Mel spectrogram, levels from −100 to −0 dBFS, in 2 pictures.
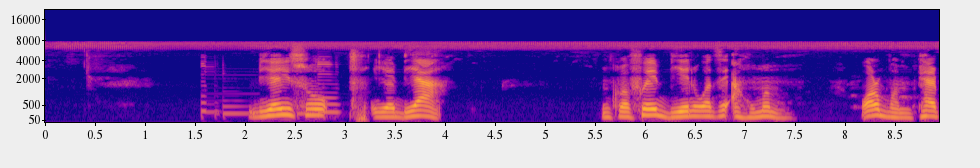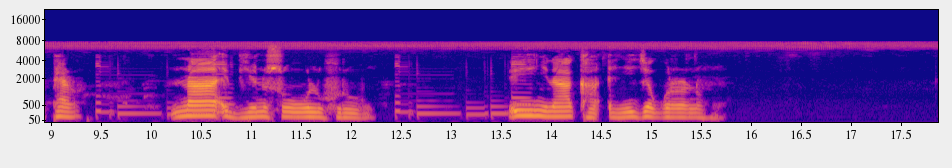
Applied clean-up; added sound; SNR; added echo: none; Electric guitar; 17 dB; none.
